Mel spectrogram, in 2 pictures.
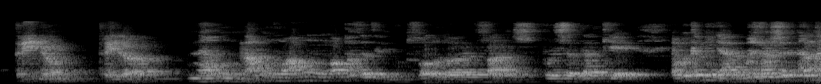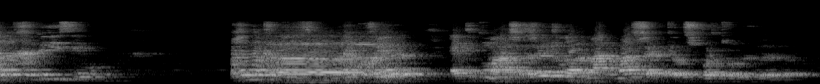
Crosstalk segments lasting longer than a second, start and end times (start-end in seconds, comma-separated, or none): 10.8-12.2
